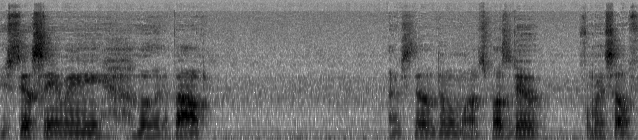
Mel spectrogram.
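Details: Adult male with cerebral palsy, lifelong, with speech problems since childhood; he reports an occasional lisp, breaks where he cuts himself off mid-sentence, pauses, and a drawl he calls sudden and sleepy; dysarthric speech in cerebral palsy.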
